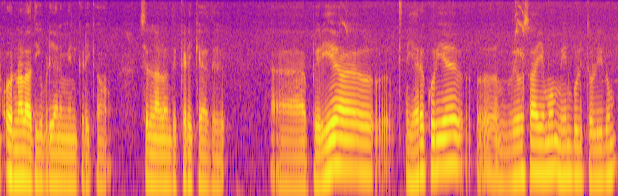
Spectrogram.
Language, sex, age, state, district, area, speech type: Tamil, male, 18-30, Tamil Nadu, Dharmapuri, rural, spontaneous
